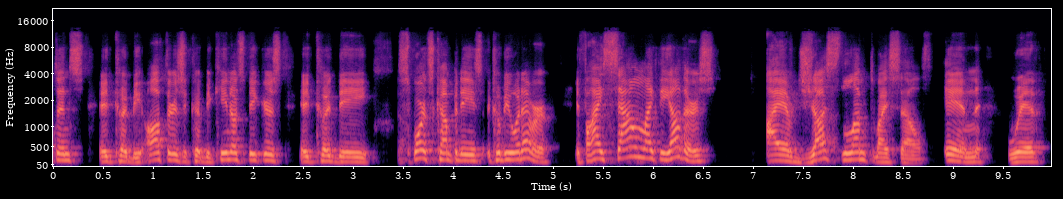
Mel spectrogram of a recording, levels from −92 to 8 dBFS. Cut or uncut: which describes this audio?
uncut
